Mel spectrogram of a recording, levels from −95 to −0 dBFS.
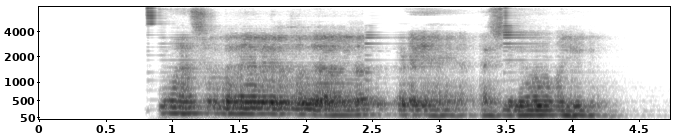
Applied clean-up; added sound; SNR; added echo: neural mask model DeepFilterNet 3.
